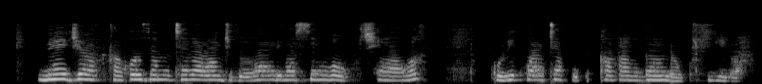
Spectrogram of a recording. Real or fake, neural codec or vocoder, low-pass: fake; codec, 44.1 kHz, 1.7 kbps, Pupu-Codec; 7.2 kHz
